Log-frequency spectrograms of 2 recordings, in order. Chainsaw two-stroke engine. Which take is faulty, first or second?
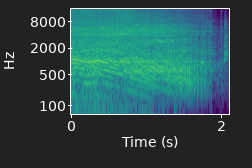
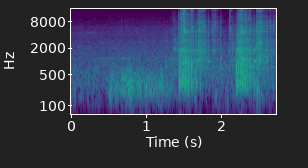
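second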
